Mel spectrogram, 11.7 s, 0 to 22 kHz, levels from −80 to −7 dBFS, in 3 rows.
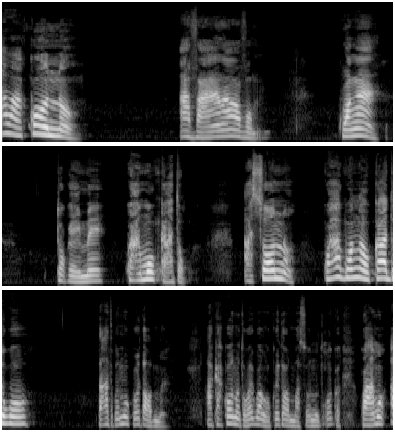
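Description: From 8.68 s to the end, the speech suddenly runs 1.53 times faster while its pitch holds, sounding rushed. This time-stretched section was likely squeezed by software dropping short pieces. A spectrogram shows crowded syllables with harmonics at unchanged heights.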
